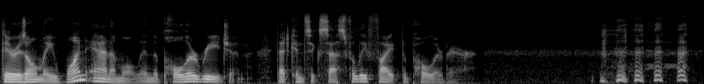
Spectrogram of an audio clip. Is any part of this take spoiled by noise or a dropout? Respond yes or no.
yes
